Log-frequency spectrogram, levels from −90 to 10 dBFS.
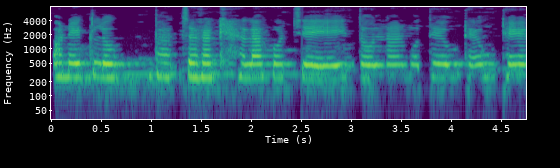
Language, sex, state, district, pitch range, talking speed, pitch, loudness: Bengali, female, West Bengal, Dakshin Dinajpur, 235-255 Hz, 140 wpm, 245 Hz, -17 LUFS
